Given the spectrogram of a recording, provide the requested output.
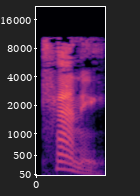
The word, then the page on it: canny: anglais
